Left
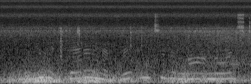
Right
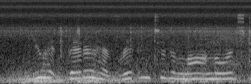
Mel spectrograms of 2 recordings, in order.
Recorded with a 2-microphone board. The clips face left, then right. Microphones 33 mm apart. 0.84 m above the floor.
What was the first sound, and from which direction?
A woman speaking, 50° right (ahead or behind).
